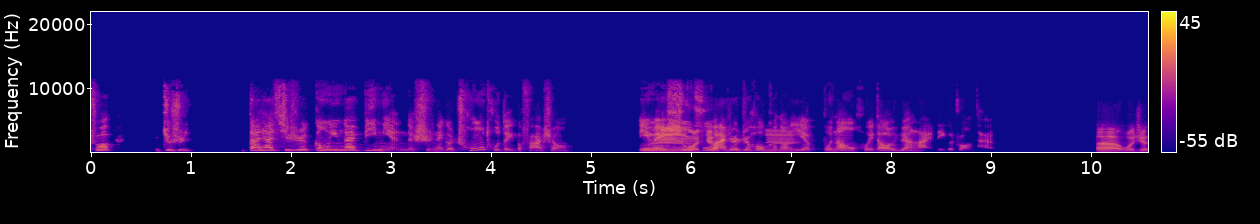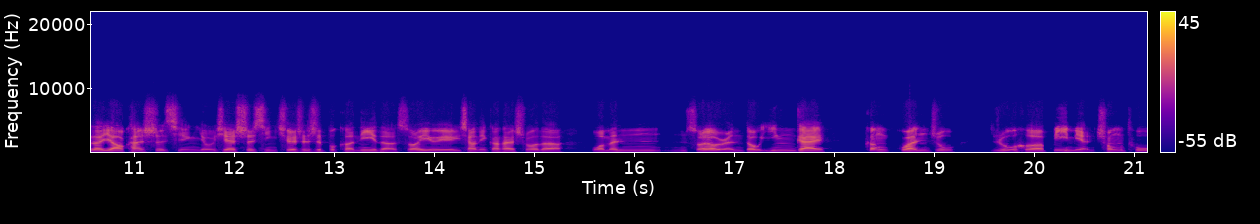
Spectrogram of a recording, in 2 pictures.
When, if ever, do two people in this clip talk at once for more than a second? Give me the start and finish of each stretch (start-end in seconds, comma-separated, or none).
5.6-7.1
